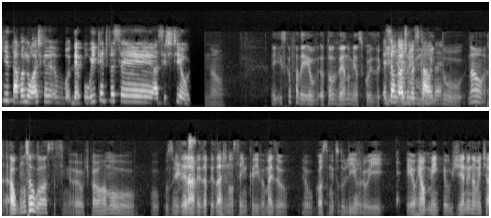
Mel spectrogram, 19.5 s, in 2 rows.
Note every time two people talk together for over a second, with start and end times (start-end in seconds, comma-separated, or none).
7.6-8.9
